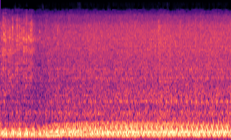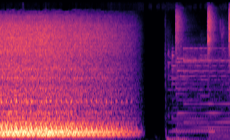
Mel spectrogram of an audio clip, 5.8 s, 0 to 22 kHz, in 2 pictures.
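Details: 5.0 V8 swapped into a Miata, first start before timing set: deep, even V8 burble settling into a steady rhythm with no misses or knocks; a clean, healthy first run.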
